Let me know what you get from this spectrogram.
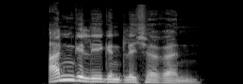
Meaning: inflection of angelegentlich: 1. strong genitive masculine/neuter singular comparative degree 2. weak/mixed genitive/dative all-gender singular comparative degree
- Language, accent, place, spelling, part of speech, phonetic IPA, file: German, Germany, Berlin, angelegentlicheren, adjective, [ˈanɡəleːɡəntlɪçəʁən], De-angelegentlicheren.ogg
